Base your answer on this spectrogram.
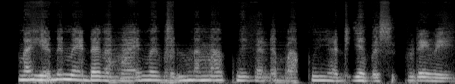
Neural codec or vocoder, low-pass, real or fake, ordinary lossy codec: codec, 44.1 kHz, 0.9 kbps, DAC; none; fake; none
